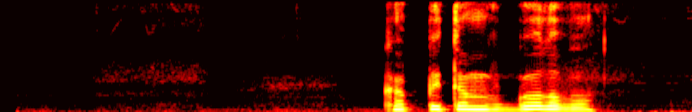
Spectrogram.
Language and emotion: Russian, neutral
